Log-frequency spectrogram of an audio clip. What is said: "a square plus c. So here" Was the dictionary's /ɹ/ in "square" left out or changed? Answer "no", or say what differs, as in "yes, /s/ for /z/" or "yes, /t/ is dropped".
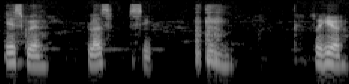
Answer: no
